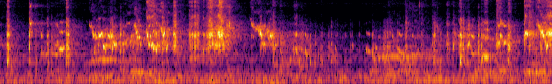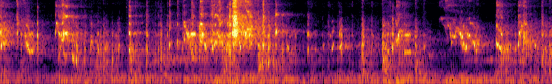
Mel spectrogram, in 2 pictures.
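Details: Happy budgerigars kept as pets chatter in uneven bursts of raspy squawks and quick chirps, several birds calling over one another with brief lulls.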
